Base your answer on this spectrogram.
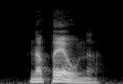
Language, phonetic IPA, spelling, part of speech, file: Belarusian, [naˈpɛu̯na], напэўна, adverb, Be-напэўна.ogg
- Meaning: 1. probably, most likely 2. definitely, surely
